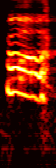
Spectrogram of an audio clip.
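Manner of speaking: short high wail of anguish; high-pitched wail. Real, not acted. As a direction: let out a high, overwhelmed cry. Overwhelmed by the sad scene.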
